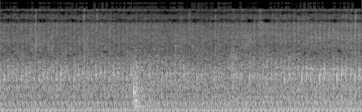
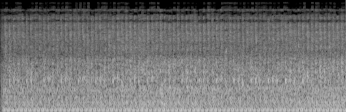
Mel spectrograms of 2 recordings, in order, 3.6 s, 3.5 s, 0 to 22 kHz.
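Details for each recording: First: 1981 Mercedes diesel, running after sitting about 15 years: a steady idle with a faint, uneven light tick about three times a second. A pair of channel locks chewed by the belt was striking the fan. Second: 1981 Mercedes diesel, about 245,000 miles, sitting 15 years, started after glow plugging: steady, even diesel clatter at idle with no misses or odd knocks; a healthy running diesel.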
